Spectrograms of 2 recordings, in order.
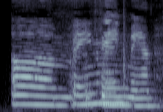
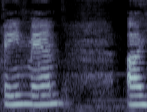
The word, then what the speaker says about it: Feynman: Feynman. Feynman.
